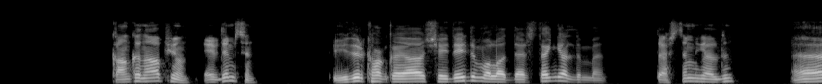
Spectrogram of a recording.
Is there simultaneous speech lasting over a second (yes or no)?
no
